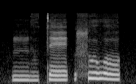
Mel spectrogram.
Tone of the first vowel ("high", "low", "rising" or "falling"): low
